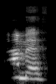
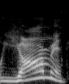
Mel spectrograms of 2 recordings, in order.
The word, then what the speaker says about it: Yarmouth: Old Yamith Inn. Yamith, Mike. Yamith. Fuck Yamith. me, that's why I'm going on. Y-A-F mouth. YAH. Spell it again. Old. I-A-R. Yep. M-O-U. Oh wow, Yarmouth.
